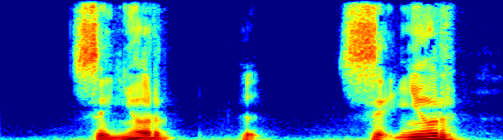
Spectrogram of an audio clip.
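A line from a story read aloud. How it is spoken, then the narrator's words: Halting, choked voice. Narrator (Spanish): empezó a decir Merry con voz entrecortada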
